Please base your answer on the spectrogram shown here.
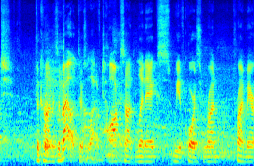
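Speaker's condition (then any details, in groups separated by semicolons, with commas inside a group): No condition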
